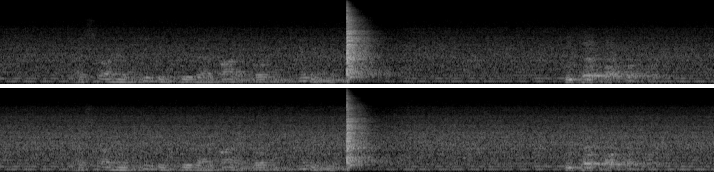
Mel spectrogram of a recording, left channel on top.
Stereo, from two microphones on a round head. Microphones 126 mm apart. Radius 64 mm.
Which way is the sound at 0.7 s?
80° right.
